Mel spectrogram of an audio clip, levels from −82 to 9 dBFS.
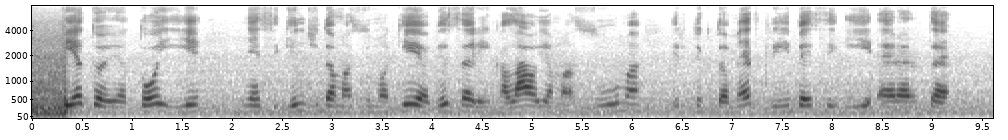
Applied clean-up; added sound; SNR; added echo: none; none; none; none.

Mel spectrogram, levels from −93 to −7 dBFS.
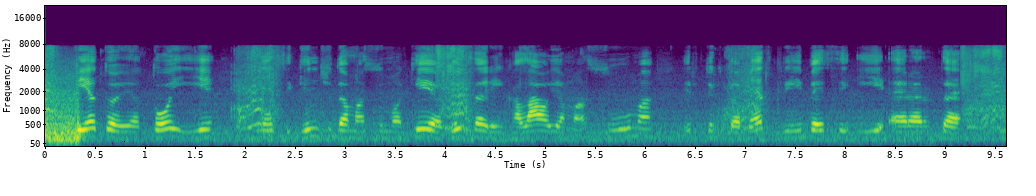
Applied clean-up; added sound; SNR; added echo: none; Zipper (clothing); 14 dB; none.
